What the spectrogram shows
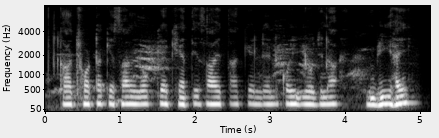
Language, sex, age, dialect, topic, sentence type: Magahi, male, 25-30, Western, agriculture, question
